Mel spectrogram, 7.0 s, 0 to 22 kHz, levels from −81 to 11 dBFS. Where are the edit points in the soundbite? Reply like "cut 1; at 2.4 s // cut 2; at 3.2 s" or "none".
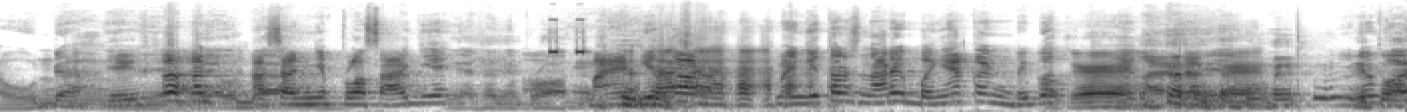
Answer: cut 1; at 2.9 s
